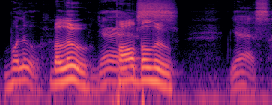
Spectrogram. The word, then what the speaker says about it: Bolu: Bolu.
